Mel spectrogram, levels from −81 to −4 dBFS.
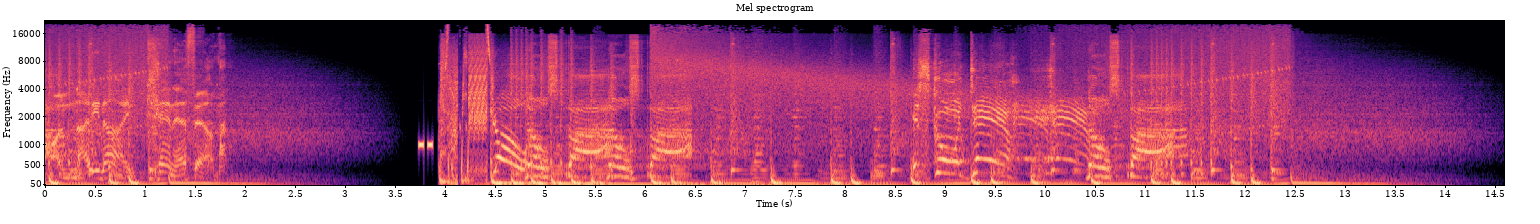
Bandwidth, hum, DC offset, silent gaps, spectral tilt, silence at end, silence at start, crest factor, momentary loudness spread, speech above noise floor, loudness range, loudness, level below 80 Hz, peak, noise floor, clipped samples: over 20 kHz; none; under 0.1%; 3.65-3.72 s, 3.88-3.92 s; -2.5 dB/octave; 0.55 s; 0 s; 14 dB; 18 LU; 39 dB; 5 LU; -13 LUFS; -22 dBFS; -2 dBFS; -52 dBFS; under 0.1%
